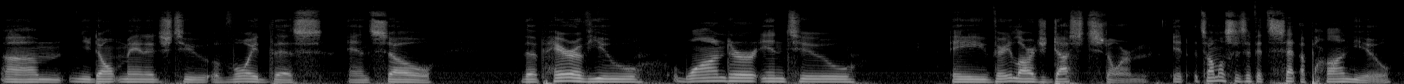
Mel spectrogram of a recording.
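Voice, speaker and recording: A man narrating a tabletop game as game master, describing scenes in an unhurried, halting way with many pauses. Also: medium pitch.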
